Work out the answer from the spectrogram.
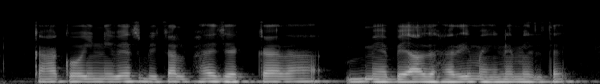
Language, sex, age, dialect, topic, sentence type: Magahi, male, 25-30, Southern, banking, question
